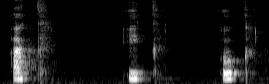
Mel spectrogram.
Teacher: اس کی ادائیگی کے وقت منہ سے ہوا کی ہلکی سی آمیزش، جس کو ہمس کہتے ہیں، وہ بھی آواز نکلتی ہے تاکہ آواز میں سختی نہ رہے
